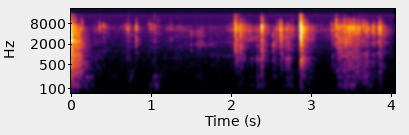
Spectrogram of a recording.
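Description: Plastic wrap crinkles as fingers peel it off a box.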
